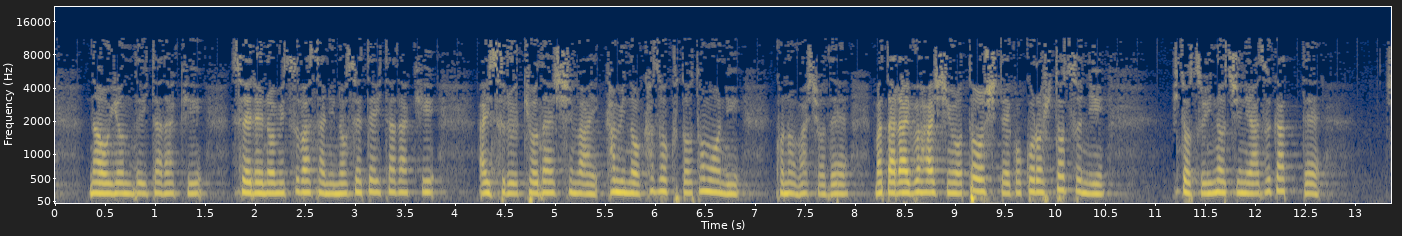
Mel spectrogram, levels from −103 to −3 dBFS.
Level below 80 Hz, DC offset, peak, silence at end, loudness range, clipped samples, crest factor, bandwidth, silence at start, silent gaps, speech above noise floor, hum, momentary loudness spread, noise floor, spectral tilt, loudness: -44 dBFS; under 0.1%; -6 dBFS; 0 s; 2 LU; under 0.1%; 14 dB; 11.5 kHz; 0 s; none; 31 dB; none; 9 LU; -52 dBFS; -6 dB/octave; -21 LUFS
